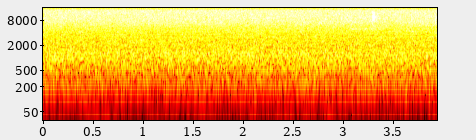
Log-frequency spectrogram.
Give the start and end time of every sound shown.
2s-4s: unidentified sound

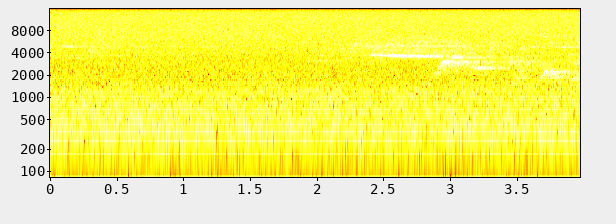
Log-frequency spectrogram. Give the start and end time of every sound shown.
0s-2s: warbler song
0s-4s: vehicle engine
2s-4s: Hermit Thrush song
2s-4s: Swainson's Thrush song

